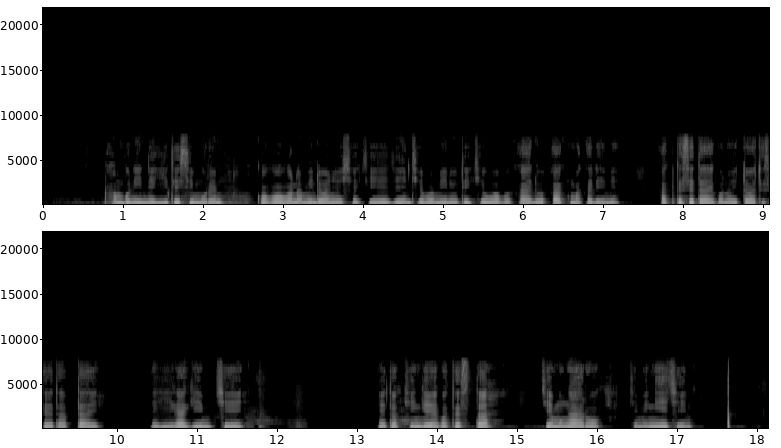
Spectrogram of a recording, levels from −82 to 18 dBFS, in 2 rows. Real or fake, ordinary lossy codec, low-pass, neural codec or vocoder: real; none; none; none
